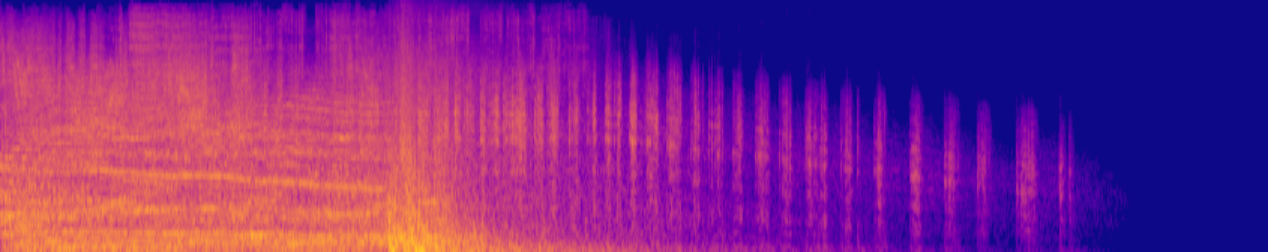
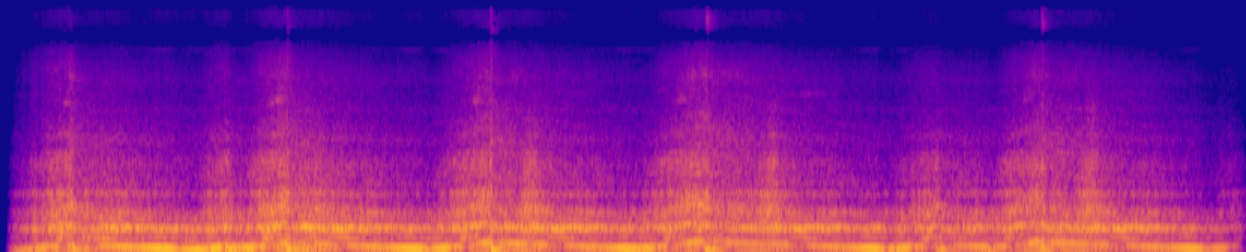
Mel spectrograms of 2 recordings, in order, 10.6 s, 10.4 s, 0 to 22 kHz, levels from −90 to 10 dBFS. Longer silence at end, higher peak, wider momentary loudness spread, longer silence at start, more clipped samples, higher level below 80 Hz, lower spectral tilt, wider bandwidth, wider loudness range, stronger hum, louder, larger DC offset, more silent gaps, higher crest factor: first, 2.9 s vs 0.1 s; about the same, 0 dBFS vs -2 dBFS; first, 19 LU vs 7 LU; about the same, 0 s vs 0.1 s; neither; about the same, -24 dBFS vs -20 dBFS; second, -4.5 dB/octave vs -9.5 dB/octave; first, over 20 kHz vs 6.8 kHz; first, 21 LU vs 4 LU; neither; about the same, -13 LUFS vs -15 LUFS; neither; neither; about the same, 16 dB vs 12 dB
